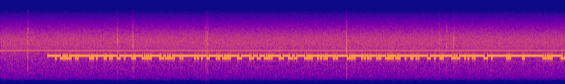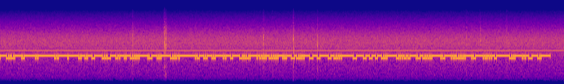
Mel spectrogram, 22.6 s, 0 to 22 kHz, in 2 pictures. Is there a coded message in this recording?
Yes: RTTY (75 baud, 170 Hz shift) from 0.9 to 22.3 s, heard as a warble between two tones, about 1360 Hz centre, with static crashes and a steady whistle near 1860 Hz. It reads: 4X9P DE N7MW 339 339 708 708 4X9P OK5JX DE HB8GGO TNX FER CALL. UR RST 599 599. NAME RAJ RAJ. QTH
